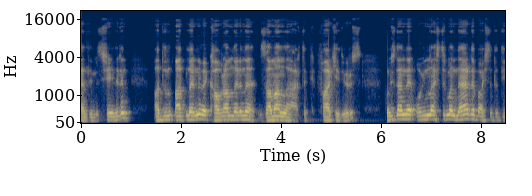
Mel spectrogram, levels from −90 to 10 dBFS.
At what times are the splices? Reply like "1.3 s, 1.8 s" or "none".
none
